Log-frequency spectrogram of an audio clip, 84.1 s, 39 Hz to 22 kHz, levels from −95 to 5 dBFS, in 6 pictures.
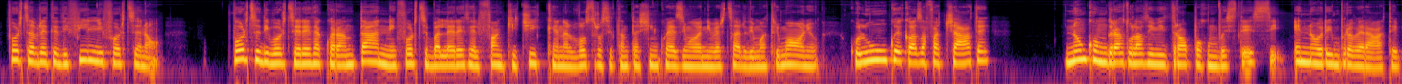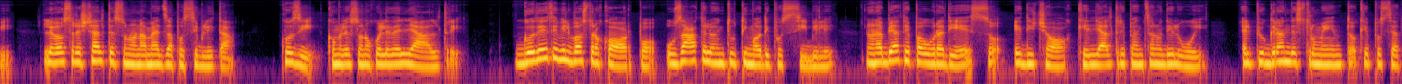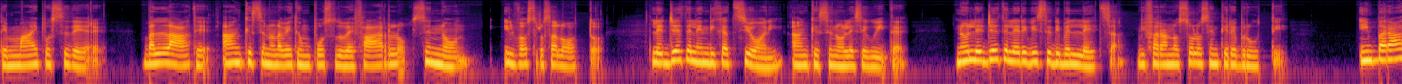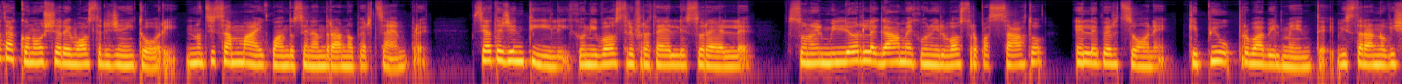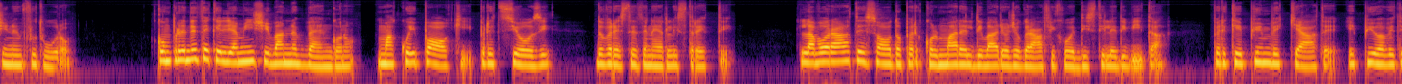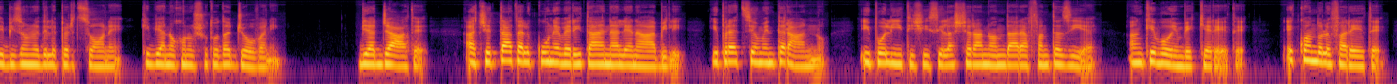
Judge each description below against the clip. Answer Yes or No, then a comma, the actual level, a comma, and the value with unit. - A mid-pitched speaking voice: Yes, medium, 180 Hz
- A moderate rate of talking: Yes, average, 155 wpm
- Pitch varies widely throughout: No, average, 3.5 semitones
